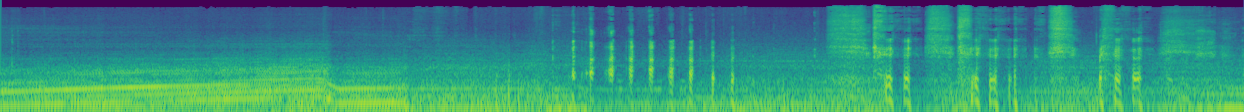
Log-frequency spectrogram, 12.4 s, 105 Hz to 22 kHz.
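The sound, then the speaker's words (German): A 500-horsepower car engine revs up and accelerates loudly as the driver presses the gas, its rising whine climbing in pitch, then shifting gears with sharp crackling pops and bursts from the exhaust as it roars. “Boah, also das gibt einem Puls, das gibt einem schwitzige Hände, das gibt einem Grinsen ins Gesicht und wir sind noch weit weg von dem, was das Auto eigentlich kann. Ich drück aufs Gas, hör die 500 PS.”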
